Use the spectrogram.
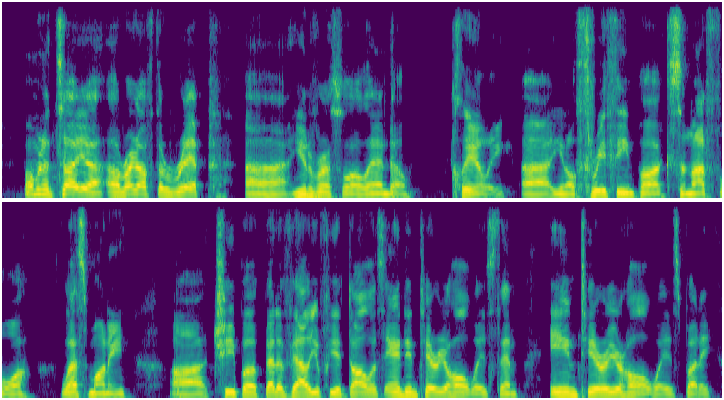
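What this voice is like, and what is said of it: Put-on South Boston character accent. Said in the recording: “what the heck is that accent?... Cousin from Southie's coming in tonight.”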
